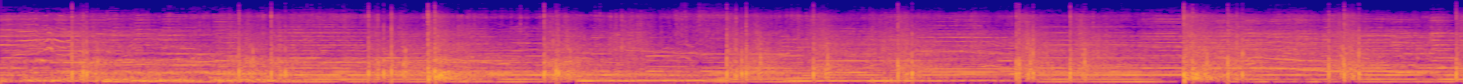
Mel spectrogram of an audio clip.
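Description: Fireworks going off overhead, a string of sharp bangs and crackles at uneven intervals, over continuous music.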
